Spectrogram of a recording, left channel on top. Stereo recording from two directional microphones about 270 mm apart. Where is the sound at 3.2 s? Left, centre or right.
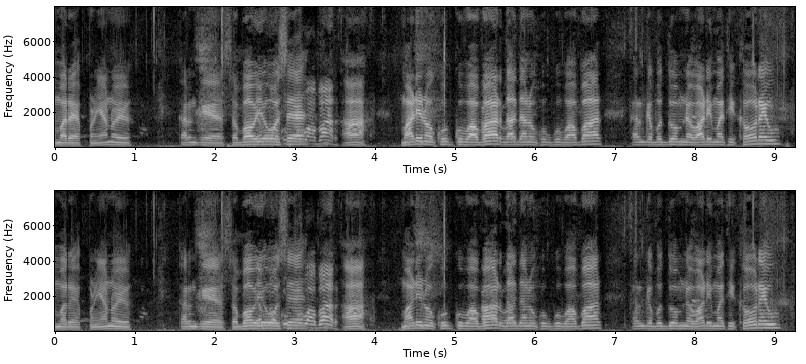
Right.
